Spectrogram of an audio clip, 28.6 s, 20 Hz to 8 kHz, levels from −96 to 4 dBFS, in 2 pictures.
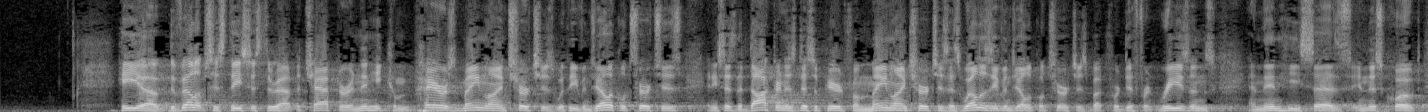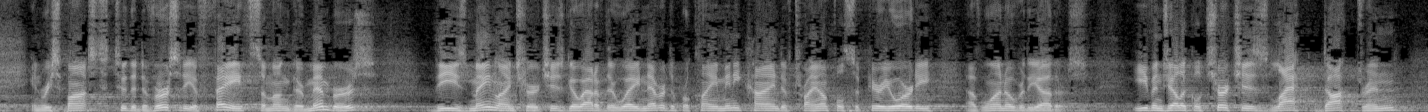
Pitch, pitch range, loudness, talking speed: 140 Hz, 130-150 Hz, -18 LUFS, 165 wpm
